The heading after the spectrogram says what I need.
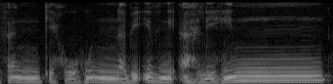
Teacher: النون أعطها زمنها من الغنة، سواء وقفت عليها أو وصلتها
